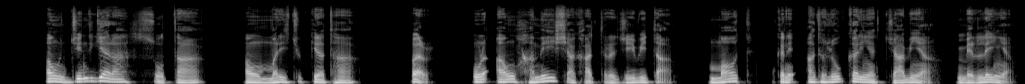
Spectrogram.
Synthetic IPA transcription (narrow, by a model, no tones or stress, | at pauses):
ɐũd͡ʒɪ̃nd̪əɡijaɾasoːt̪a | ɐũmɐɾit͡ʃʊkɪɾat̪ʰa | pɐɾ | ʊɽ̃ɐũhɐmeːʃakʰaːt̪ːəɾd͡ʒiːʋit̪a̰ | mɔːt̪ | kɐneɐd̪ʱuloːkːaɾɪjãt͡ʃaːbɪjã̰ | mɪɾleːɪjã̰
